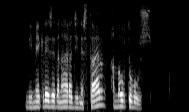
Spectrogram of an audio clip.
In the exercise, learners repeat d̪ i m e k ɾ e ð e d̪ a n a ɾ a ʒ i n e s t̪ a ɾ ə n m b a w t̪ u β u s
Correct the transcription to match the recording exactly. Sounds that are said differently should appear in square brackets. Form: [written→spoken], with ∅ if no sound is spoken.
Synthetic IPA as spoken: d̪ i m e k ɾ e [ð→z] e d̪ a n a ɾ a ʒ i n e s t̪ a ɾ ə [n→∅] m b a w t̪ u β u s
